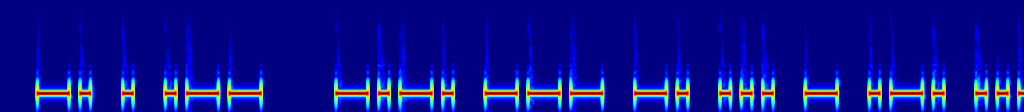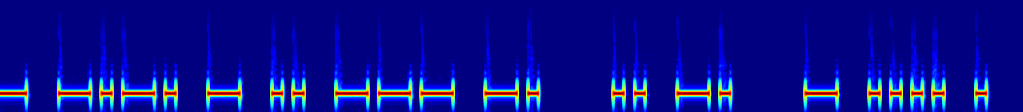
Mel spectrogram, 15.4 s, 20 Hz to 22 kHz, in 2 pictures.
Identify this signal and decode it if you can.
Morse code, heard as a keyed tone, about 15 wpm, 700 Hz. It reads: NEW CONSTRUCTION IN THE
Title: Sentences from Top 1600 Words 15wpm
